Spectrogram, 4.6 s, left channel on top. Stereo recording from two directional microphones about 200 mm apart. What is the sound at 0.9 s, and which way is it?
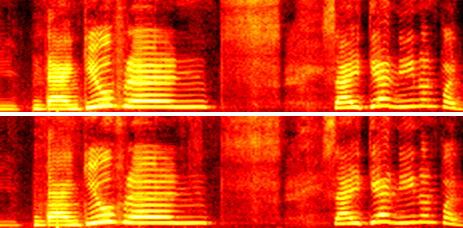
Child singing, 35° left (ahead or behind).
